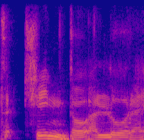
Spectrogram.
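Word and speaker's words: Cento all'ora: So our funny name is pronounced 100 allora in Italian, right, and it means 100 kilometers per hour.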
